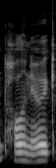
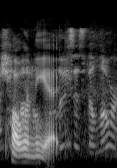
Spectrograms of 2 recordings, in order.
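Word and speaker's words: Palahniuk: his last name correctly I always say poic and that's not it I've had to like Google it multiple times according to Google it's Chuck poic anyway Chuck poic sold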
